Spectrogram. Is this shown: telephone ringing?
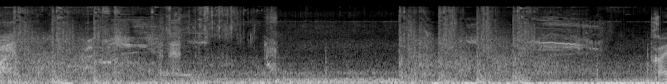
no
